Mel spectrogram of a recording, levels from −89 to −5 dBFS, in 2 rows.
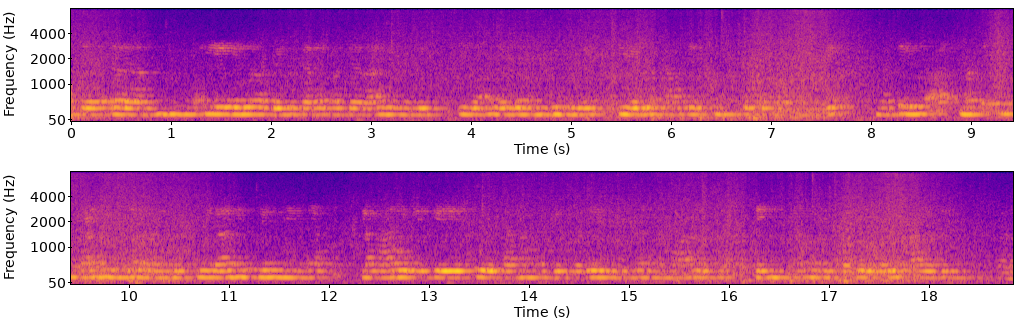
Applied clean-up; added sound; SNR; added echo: none; Waves, surf; 11 dB; reverberation time 0.9 s.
